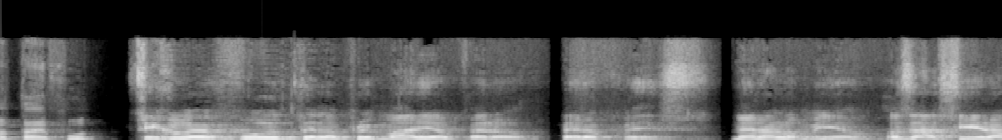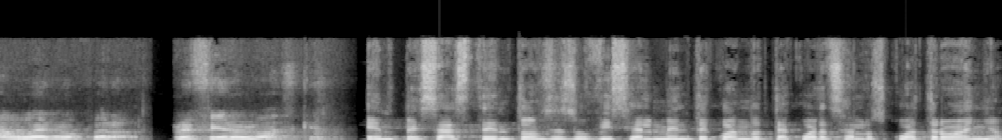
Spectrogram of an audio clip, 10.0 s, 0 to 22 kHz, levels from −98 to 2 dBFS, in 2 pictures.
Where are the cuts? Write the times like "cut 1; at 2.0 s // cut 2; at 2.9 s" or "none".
none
